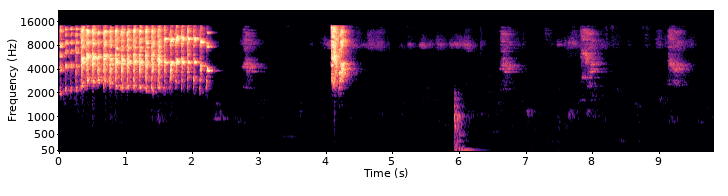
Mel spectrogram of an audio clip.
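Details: Mocca-colour lovebird chirping, its sound used to stimulate other birds to sing: a dense, rapid, high-pitched chatter for about two seconds, then scattered short harsh chirps with quiet gaps.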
